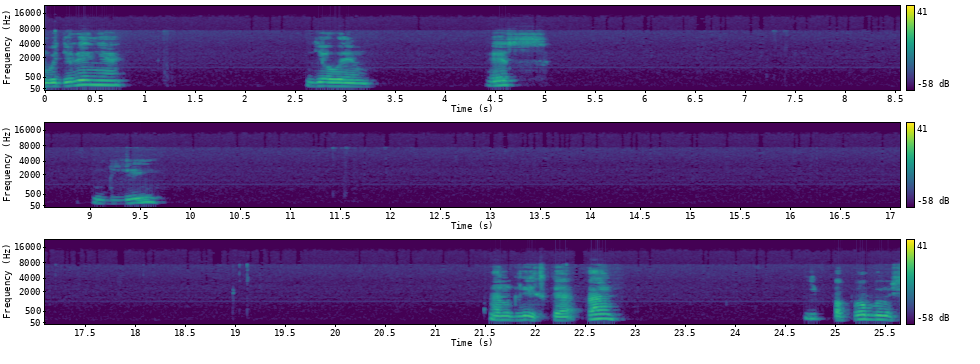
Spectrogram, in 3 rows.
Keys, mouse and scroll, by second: 0.0 alt+shift+click, 0.1 alt+shift+click, 3.9 s, 8.8 g, 11.9 middle click, 17.1 middle click, 18.9 click, 21.8 a, 22.3 middle click.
